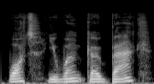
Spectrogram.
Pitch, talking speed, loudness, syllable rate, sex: 130 Hz, 195 wpm, -16 LUFS, 3.9 syllables/s, male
